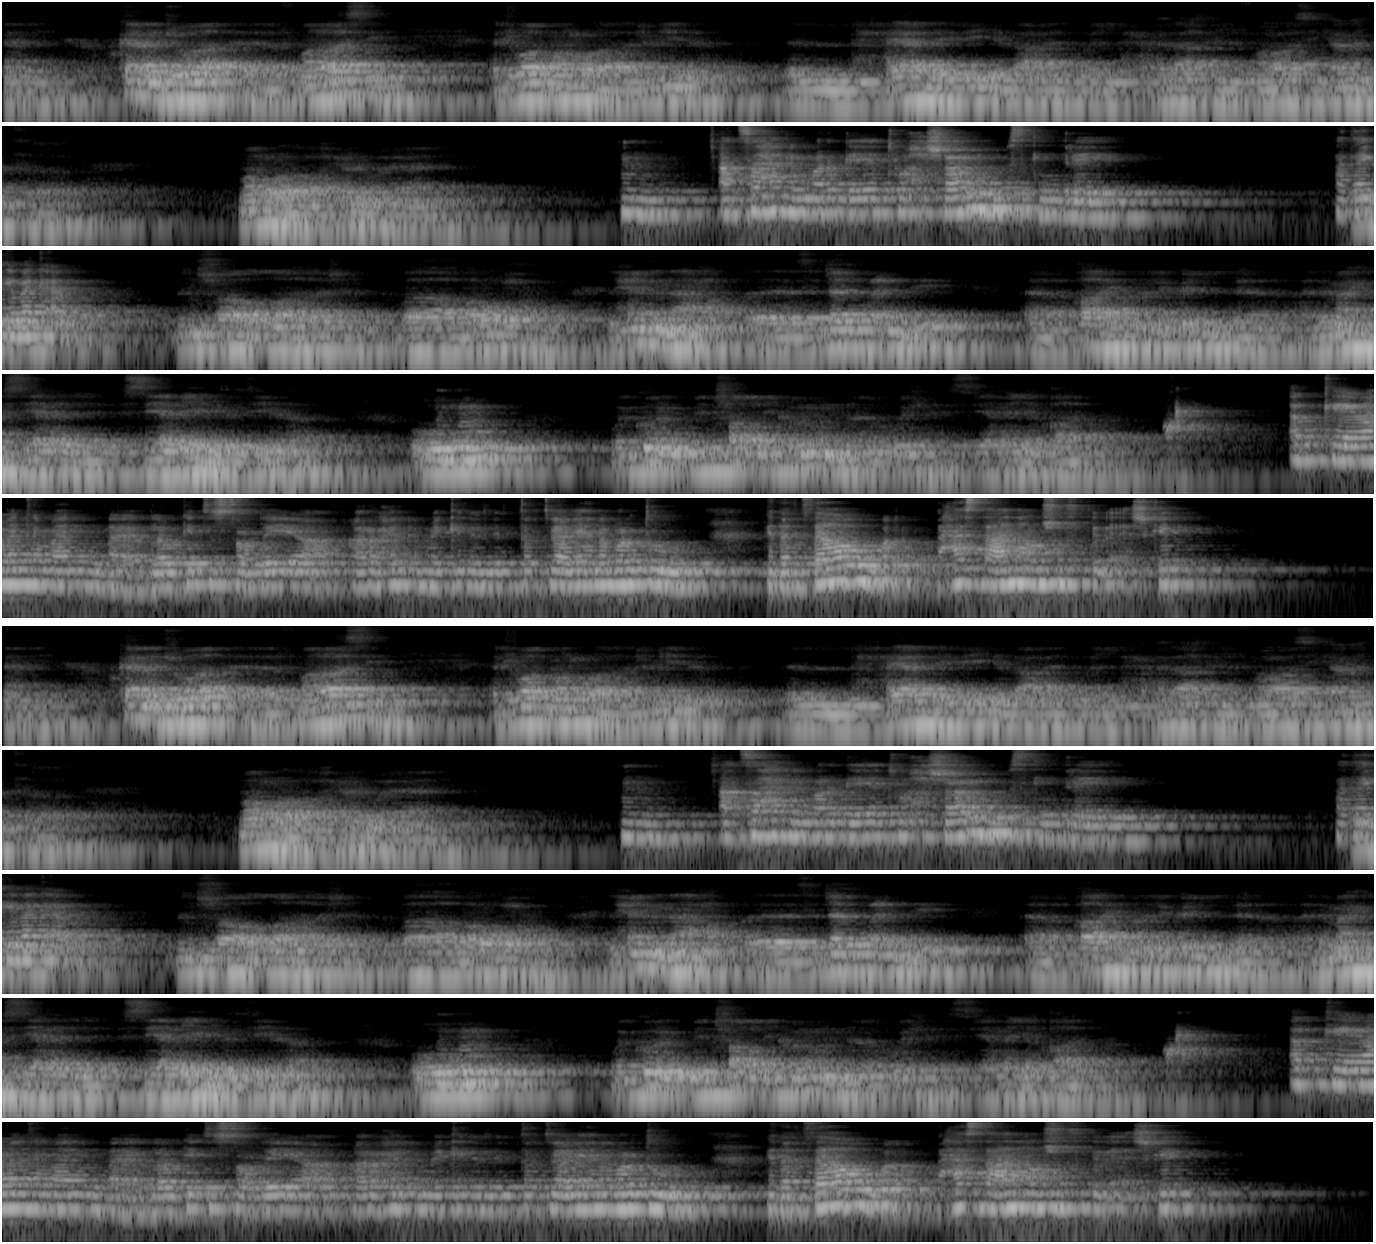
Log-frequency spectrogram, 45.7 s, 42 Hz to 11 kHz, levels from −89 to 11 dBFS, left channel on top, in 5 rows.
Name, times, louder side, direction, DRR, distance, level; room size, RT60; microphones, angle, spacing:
voice 1, 0.0-2.6 3.2-4.7 5.2-9.6 10.7-12.1 18.1-18.4 19.4-22.0 22.3-24.6 25.1-29.5 30.2-30.7 31.5-34.8, equal, ahead, -8 dB, 1.8 m, -31 dB
voice 2, 13.3-16.6 18.0-18.8 30.3-30.7 35.2-35.3 36.0-44.4, left 1 dB, 65° left, 0 dB, 1.2 m, -31 dB
9.0 x 3.3 x 5.8 m, 1.4 s
head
